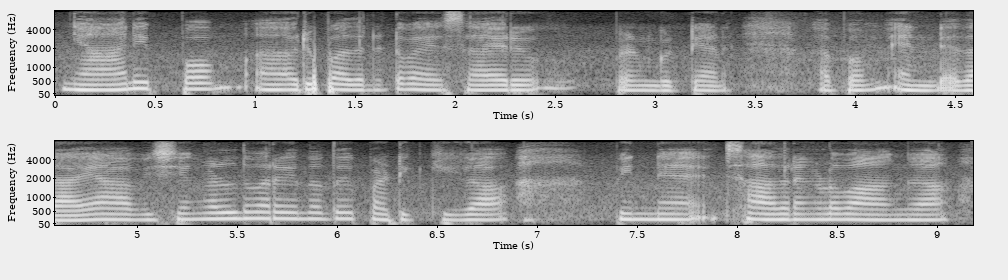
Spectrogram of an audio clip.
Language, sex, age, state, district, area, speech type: Malayalam, female, 18-30, Kerala, Thrissur, urban, spontaneous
